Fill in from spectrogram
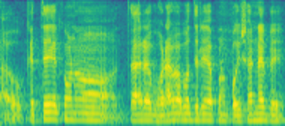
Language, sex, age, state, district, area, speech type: Odia, male, 45-60, Odisha, Mayurbhanj, rural, spontaneous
